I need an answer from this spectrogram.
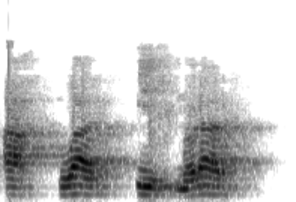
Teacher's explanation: neutralización de K y G cuando se sustituye por J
